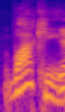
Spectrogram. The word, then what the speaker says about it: Joaquin: How do you say it? – Joaquin? – Joaquin. – Yeah, right? – That's right. That's how everyone should say it, but not me.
